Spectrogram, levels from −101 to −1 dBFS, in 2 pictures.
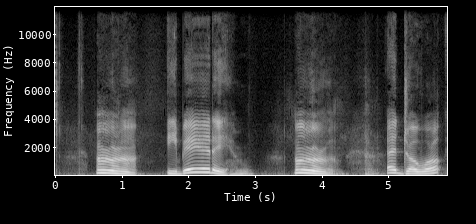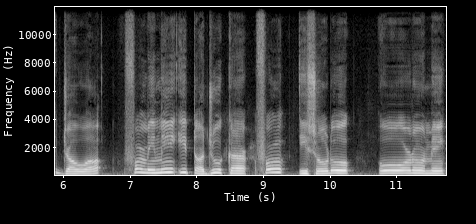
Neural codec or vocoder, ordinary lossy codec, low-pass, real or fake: codec, 24 kHz, 0.9 kbps, WavTokenizer, small release; none; none; fake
